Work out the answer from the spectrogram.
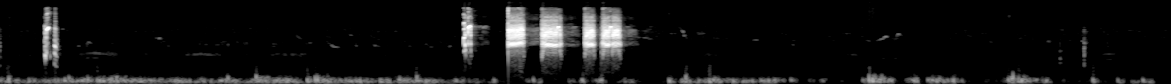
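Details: Black francolin (kala tittar) of good lineage, in a lively mood, giving one harsh, grating phrase of about five rasping notes midway through. A steady low rumble fills the rest, with faint clicks.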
